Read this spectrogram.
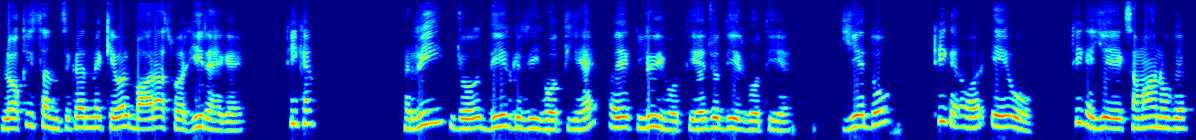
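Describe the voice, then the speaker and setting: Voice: mid-range voice, a little slow. A tutor giving an exam-prep lecture, reading from notes and then explaining, listing terms one by one and checking in with a frequent "okay" between points. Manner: lists terms one by one, steady explanatory delivery. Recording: dull lo-fi recording.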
